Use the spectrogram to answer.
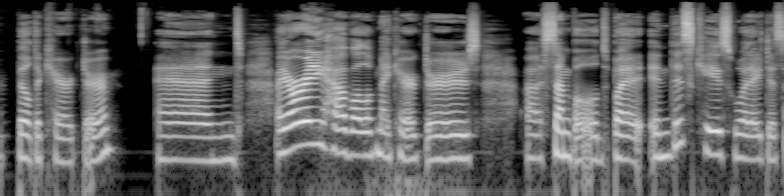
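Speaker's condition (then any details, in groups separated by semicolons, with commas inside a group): No condition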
